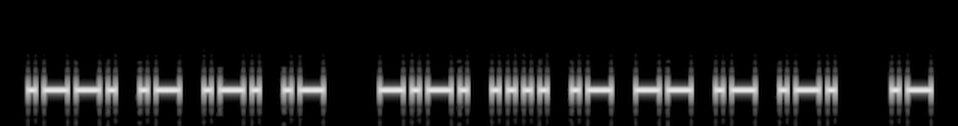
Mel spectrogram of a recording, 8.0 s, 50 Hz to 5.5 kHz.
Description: Morse code, heard as a keyed tone, about 18 wpm, 800 Hz. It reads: PARA CHAMAR A
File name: portugais texte en clair 2 vitesse 18 mots minutes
